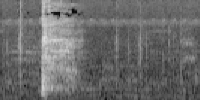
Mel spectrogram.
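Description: A man coughs once, sharply, about half a second in.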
